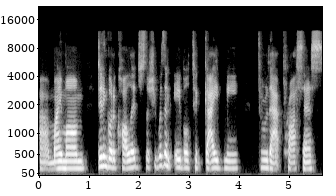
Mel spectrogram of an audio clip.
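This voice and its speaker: A woman with an American accent speaks in a normal speaking voice at a fairly low pitch, with fairly even intonation and a fairly slow pace, in a dry, close recording with no echo. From Los Angeles, San Fernando Valley (Pacoima). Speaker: state legislator. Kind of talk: radio interview; public remarks at community event.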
